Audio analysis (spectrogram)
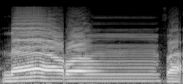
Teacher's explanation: makhrajnya adalah gigi atas, gigi seri atas bertemu dengan bibir bawah. Maka fa ada aliran nafas. Fa memiliki sifat yaitu hamas. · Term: huruf fa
